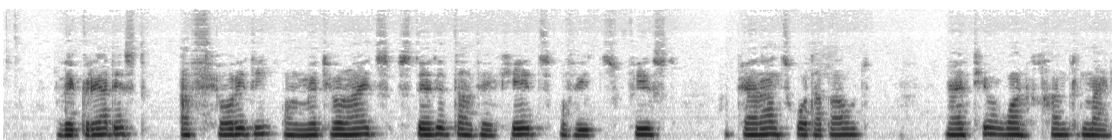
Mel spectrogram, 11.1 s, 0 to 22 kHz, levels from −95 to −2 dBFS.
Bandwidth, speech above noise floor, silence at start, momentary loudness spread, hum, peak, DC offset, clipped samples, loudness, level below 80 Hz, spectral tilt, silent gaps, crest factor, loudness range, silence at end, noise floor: 6.2 kHz; 43 dB; 0.55 s; 8 LU; none; -6 dBFS; under 0.1%; under 0.1%; -22 LUFS; -52 dBFS; -8.5 dB/octave; none; 16 dB; 3 LU; 0 s; -63 dBFS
